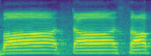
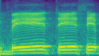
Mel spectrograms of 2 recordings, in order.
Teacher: معروف پڑھنا ہے، یعنی با تا سا پڑھنا ہے، مجہول پڑھنے سے بچنا ہے، یعنی بے تے سے پڑھنے سے ہم نے کیا کرنا ہے؟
